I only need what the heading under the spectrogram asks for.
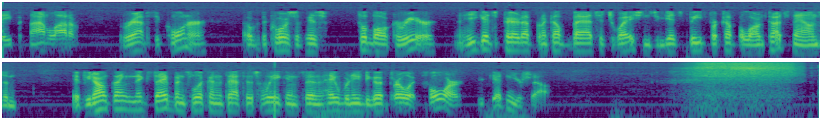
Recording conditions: phone line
